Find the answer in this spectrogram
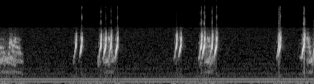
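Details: Common quail, known locally as batair, giving quick sharp clipped notes in tight clusters of two to four. A husky note opens the sequence, then the clusters come roughly once a second, with a steady hum beneath.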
